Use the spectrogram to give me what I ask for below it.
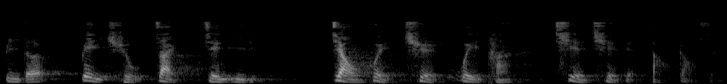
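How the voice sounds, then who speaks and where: A male preacher giving a sermon, fervent, moving from hushed storytelling to loud exhortation. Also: medium pitch, animated, slow pace, breathy edge. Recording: dull sound with long hall reverb.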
